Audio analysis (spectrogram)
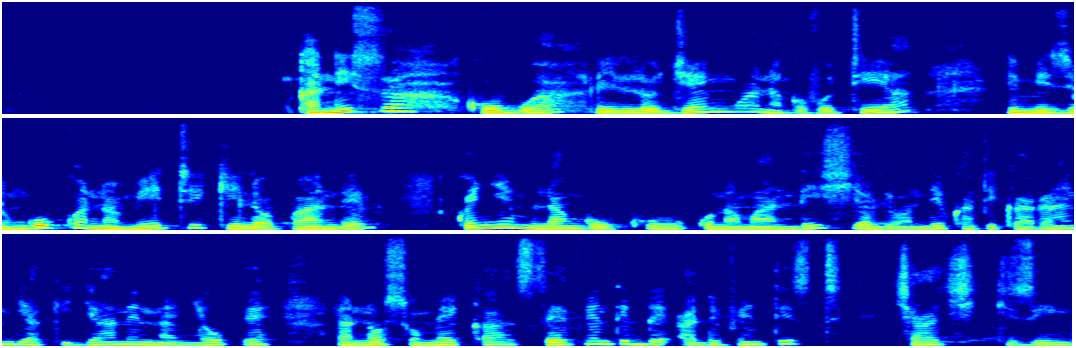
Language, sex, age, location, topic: Swahili, male, 18-24, Mombasa, government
